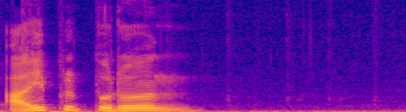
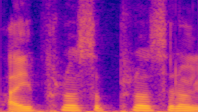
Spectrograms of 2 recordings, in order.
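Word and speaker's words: i++: 이 i 뿔뿔은, 그래서 i 뿔뿔이라고 많이 있는데 i는 i 플러스 1이라는 뜻이에요. 이거 원래는 i 플러스 플러스라고 읽어야 되는데 그냥 뿔뿔이라고 많이 읽습니다.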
